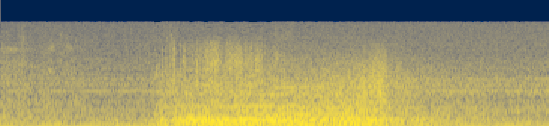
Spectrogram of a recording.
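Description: A soft rushing whoosh swells and fades.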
